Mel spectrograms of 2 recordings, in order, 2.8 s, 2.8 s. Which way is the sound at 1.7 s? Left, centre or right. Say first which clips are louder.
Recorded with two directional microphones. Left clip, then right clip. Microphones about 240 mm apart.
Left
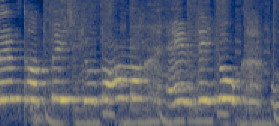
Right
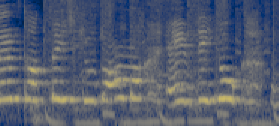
Left 1 dB; centre.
